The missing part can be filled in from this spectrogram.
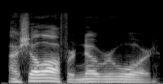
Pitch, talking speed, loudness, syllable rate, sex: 125 Hz, 185 wpm, -14 LUFS, 4.9 syllables/s, male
